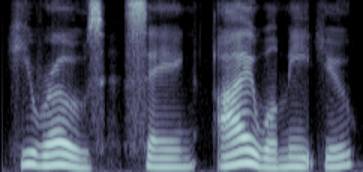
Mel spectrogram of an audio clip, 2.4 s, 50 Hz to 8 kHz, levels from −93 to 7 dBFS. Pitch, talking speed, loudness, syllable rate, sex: 165 Hz, 175 wpm, -18 LUFS, 4.3 syllables/s, female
